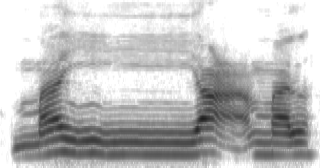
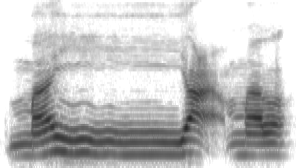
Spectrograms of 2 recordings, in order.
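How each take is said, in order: The two takes are said the same way.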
